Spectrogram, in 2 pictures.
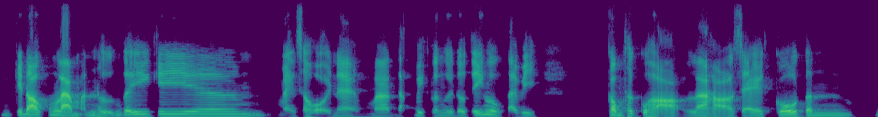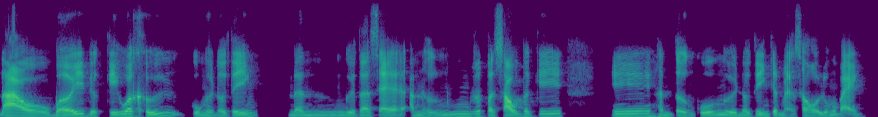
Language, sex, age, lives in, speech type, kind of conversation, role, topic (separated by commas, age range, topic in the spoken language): Vietnamese, male, 20-24, Vietnam, conversation, podcast, guest, Theo bạn, mạng xã hội đang thay đổi cách chúng ta nhìn nhận người nổi tiếng như thế nào?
